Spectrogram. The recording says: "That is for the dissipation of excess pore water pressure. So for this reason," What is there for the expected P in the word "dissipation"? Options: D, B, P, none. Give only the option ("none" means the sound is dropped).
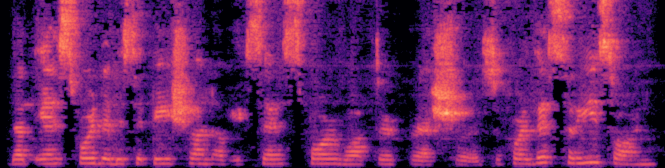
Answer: P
